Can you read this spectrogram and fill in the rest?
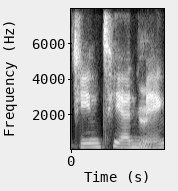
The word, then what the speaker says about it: Jin Tianming: So it would be Tianming, Jin Tianming. Okay. – And then it's kind of like, think of it as like J-E-E-N.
